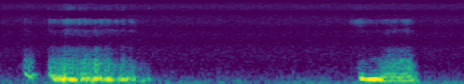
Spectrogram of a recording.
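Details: Sleeping Maltese puppy snoring under a cozy blanket: a short snuffle, then a rough, low snore of about a second, a pause, and a shorter fluttering snore, with a soft steady background hum.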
